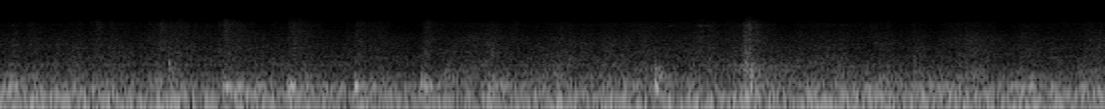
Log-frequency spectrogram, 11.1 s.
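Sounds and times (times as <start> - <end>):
clickety-clack over rail joints: 0.0 - 11.0
train wheels rumbling on rails: 0.0 - 11.0.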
